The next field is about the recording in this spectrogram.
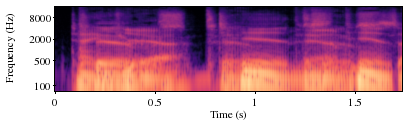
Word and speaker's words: Thames: Thames River? Thames. I know I wasn't saying that right.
